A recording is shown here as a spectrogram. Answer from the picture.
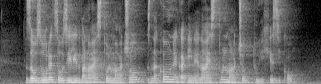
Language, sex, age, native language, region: Slovenian, female, 30-49, Slovenian, Savinja region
